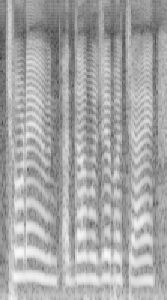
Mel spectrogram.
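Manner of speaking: plain reading voice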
